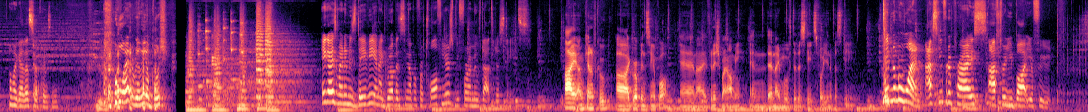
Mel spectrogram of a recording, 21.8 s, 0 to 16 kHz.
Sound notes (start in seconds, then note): 1.8 both laugh; 3.9 upbeat music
